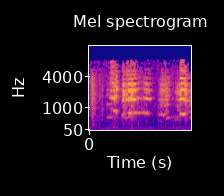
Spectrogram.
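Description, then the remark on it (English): A door creaks open with a drawn-out, squealing groan, its pitch wavering through several strained pulses. There is no talking, only a faint steady hum underneath. “Now, to open this door.”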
